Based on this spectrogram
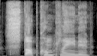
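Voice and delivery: ordinary talk, nothing marked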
